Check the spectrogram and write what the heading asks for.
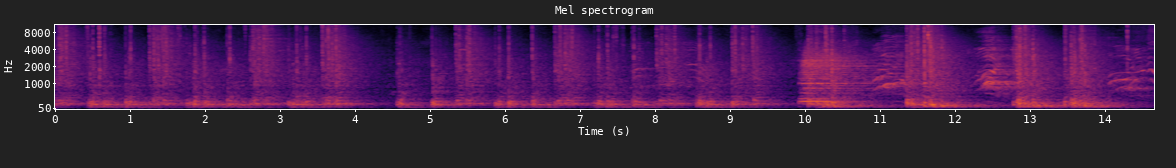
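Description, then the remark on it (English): A traditional Korean drum song played by a group of Korean Americans visiting from the East Coast, dressed in regalia, each with their own drums, sitting in a half circle in a field in the evening: steady, rhythmic drum beats without pause, and in the final seconds bright, ringing tones and voices rise over the drumming. “Each of them dressed in their regalia with their own drums as they beat out a traditional Korean drum song.”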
